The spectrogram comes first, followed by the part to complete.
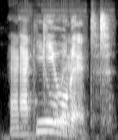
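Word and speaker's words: accurate: অ্যাকিউরেট, অ্যাকিউরেট। একটু ভালোভাবে লক্ষ্য করো। এখানে আমরা প্রথম সি এর উচ্চারণ করিনি, দ্বিতীয় সি এর উচ্চারণ করেছি।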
